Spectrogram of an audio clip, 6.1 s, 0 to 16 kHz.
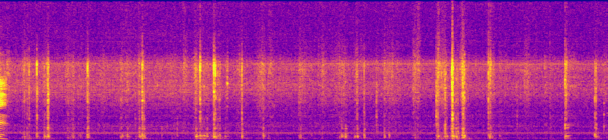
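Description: Scattered soft clicks and rubbing as hands work plastic fuel hoses onto the carburetor fittings of a Poulan Pro 25cc pole saw, over a faint steady hum.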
